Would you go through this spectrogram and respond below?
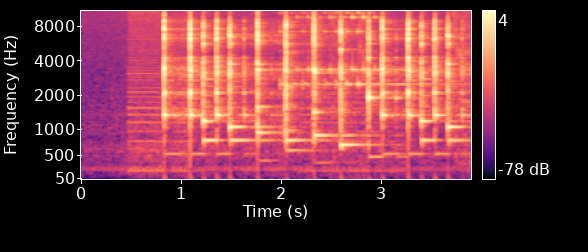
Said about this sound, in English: My iPhone is also ringing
